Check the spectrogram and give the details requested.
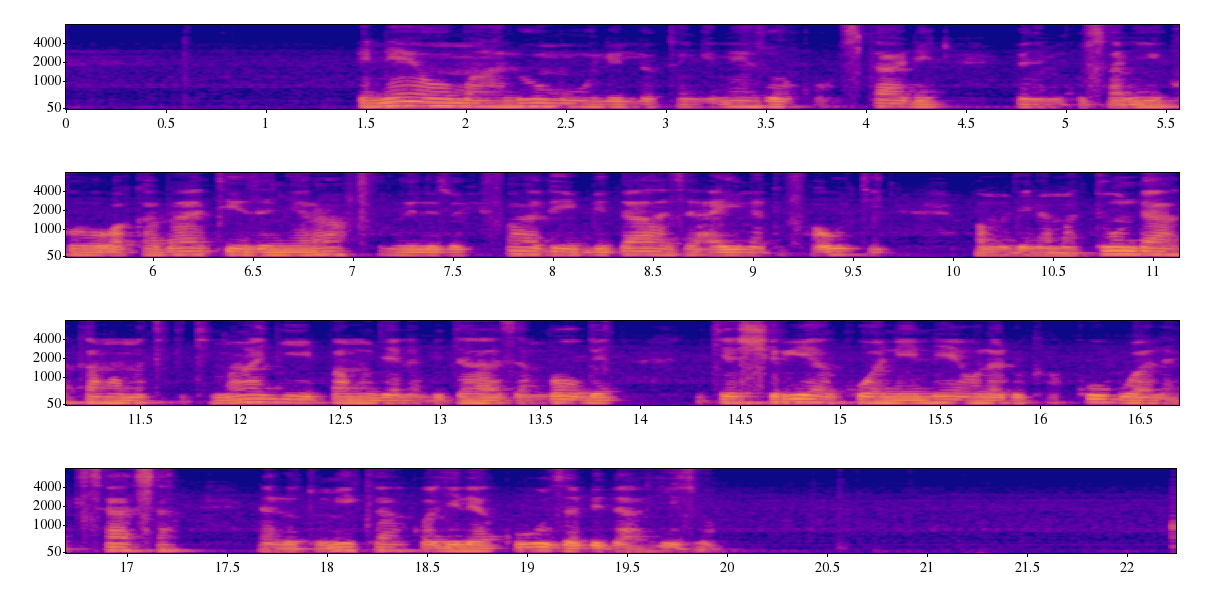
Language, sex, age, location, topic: Swahili, male, 25-35, Dar es Salaam, finance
